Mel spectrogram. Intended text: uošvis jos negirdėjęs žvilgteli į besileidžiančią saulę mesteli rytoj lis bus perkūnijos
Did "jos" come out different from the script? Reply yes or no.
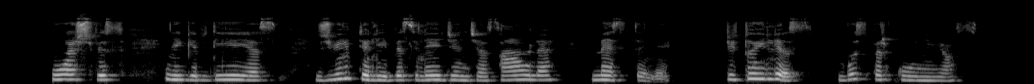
yes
